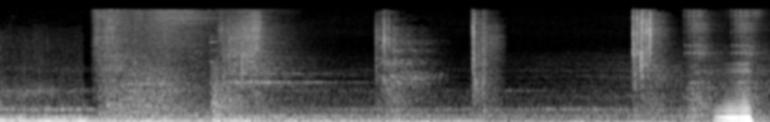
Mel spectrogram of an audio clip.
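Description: Short clicks sound in quick succession.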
